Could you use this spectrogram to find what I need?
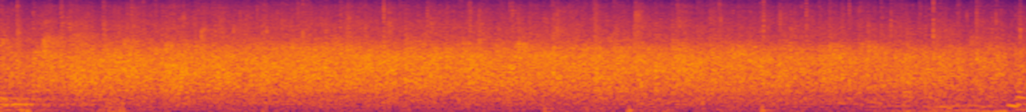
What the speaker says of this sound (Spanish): Por favor, un gran aplauso para ellos.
